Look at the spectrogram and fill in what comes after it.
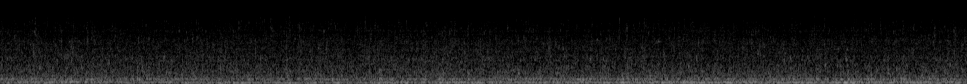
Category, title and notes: Soundscapes > Nature
Small waterfall in a stream recorded with a Rode NTG-3.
